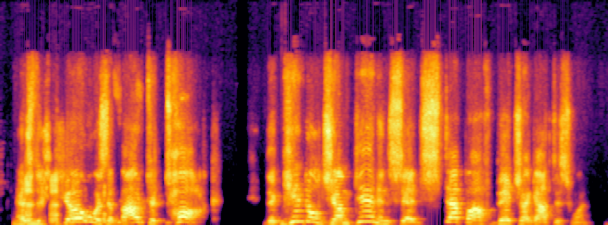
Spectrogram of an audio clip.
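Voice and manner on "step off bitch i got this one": put-on Bronx accent voice. Retelling the Kindle jumping in after an Alexa command, Alexa with a Bronx accent. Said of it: "changed Alexa's voice on the Fire to Bronx".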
